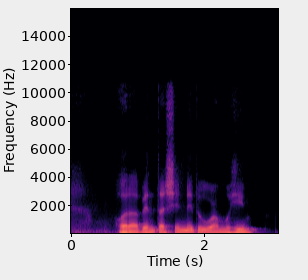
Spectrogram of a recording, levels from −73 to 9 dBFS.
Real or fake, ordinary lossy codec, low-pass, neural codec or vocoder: fake; none; 10.8 kHz; codec, 24 kHz, 0.9 kbps, WavTokenizer, large speech release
